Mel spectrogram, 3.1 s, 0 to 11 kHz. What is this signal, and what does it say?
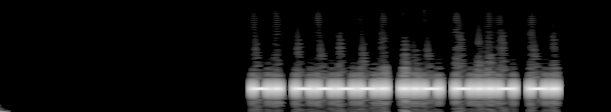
Morse code, heard as a keyed tone, about 44 wpm, 700 Hz. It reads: N9UXN
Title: USA Call Signs - 5 Characters - 6x Character Spacing - 45wpm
